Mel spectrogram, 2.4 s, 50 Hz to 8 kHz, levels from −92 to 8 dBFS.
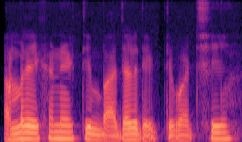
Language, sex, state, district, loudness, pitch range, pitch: Bengali, male, West Bengal, Cooch Behar, -16 LUFS, 115-135 Hz, 130 Hz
